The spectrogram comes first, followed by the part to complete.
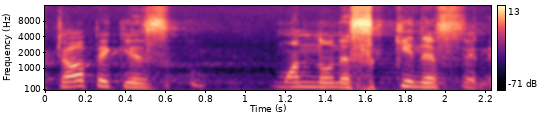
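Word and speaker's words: Cynefin: for understanding our topic is one known as skinnifin it's pronounced skinnifin it's a Scottish word it looks like cinnipin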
